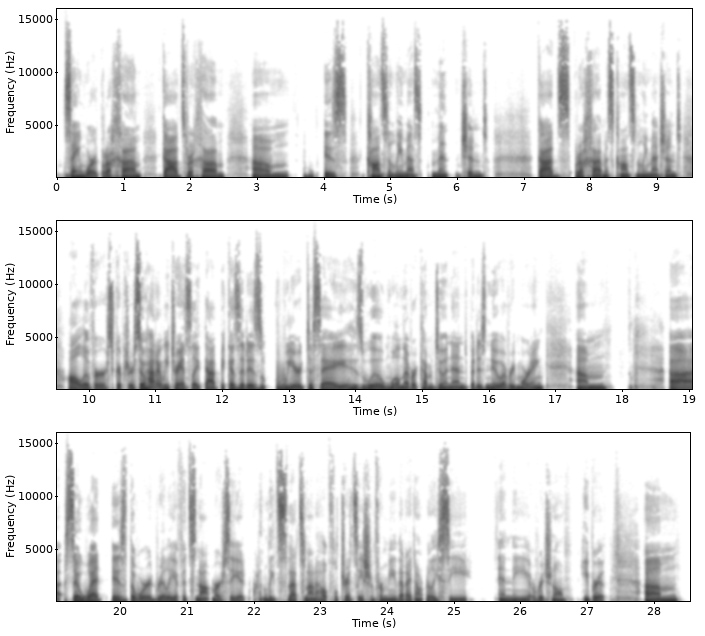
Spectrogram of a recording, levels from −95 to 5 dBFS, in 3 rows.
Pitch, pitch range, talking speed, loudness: 155 Hz, 140-180 Hz, 160 wpm, -23 LUFS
